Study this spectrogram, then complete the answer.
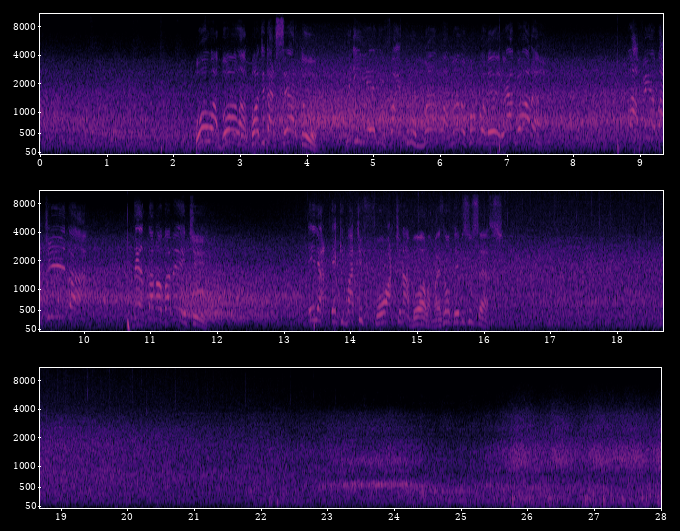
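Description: A large crowd roars steadily in a stadium.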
